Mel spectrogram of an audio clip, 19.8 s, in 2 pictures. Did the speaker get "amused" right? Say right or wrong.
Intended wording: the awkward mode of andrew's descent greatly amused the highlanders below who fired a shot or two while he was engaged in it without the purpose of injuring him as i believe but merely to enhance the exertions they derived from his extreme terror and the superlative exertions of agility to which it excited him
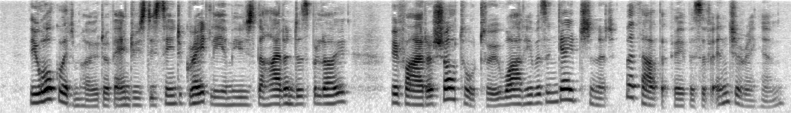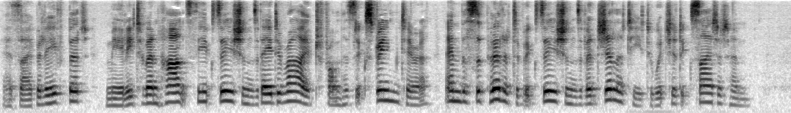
right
